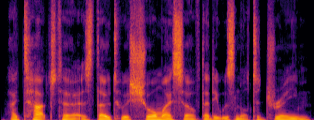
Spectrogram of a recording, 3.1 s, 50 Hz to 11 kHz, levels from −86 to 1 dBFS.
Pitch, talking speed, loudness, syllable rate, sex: 105 Hz, 265 wpm, -18 LUFS, 6.1 syllables/s, male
